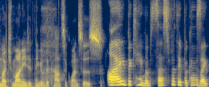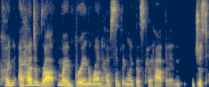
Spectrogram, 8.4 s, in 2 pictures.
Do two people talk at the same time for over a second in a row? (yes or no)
no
